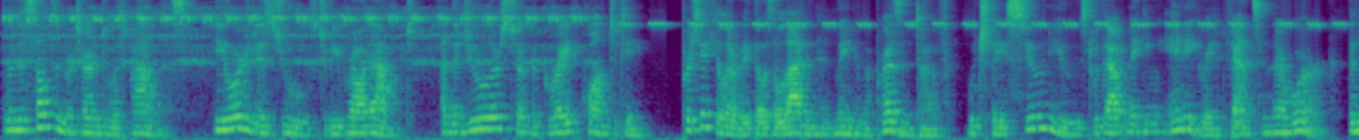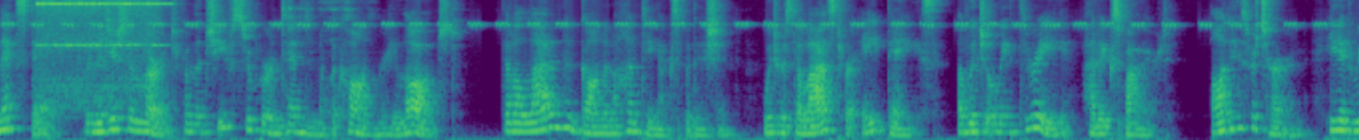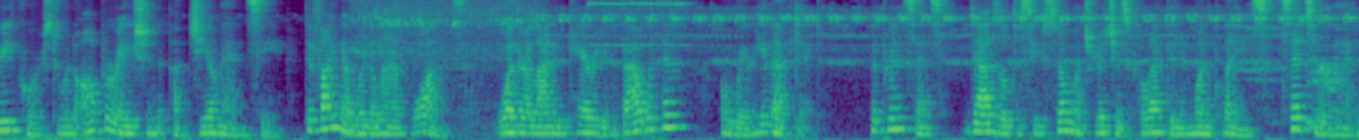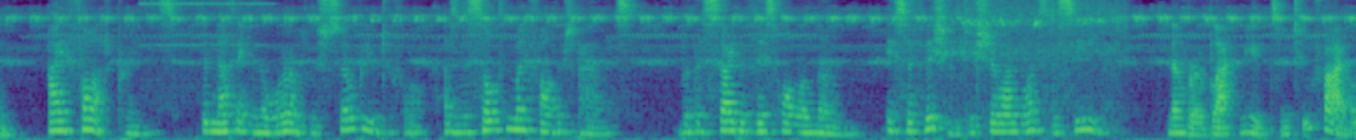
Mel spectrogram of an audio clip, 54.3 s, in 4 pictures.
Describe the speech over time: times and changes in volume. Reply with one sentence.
You can hear the talking from 0.0 to 54.2 s, at a steady volume.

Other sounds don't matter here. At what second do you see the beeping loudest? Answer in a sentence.
The volume of the beeping peaks at 14 seconds.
